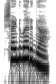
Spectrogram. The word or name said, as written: ಷಡುವರ್ಗ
